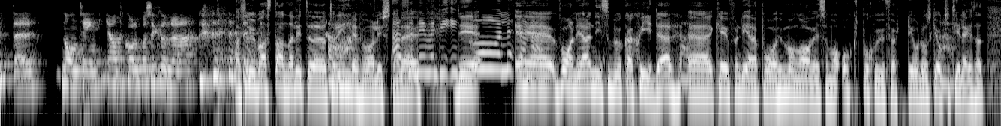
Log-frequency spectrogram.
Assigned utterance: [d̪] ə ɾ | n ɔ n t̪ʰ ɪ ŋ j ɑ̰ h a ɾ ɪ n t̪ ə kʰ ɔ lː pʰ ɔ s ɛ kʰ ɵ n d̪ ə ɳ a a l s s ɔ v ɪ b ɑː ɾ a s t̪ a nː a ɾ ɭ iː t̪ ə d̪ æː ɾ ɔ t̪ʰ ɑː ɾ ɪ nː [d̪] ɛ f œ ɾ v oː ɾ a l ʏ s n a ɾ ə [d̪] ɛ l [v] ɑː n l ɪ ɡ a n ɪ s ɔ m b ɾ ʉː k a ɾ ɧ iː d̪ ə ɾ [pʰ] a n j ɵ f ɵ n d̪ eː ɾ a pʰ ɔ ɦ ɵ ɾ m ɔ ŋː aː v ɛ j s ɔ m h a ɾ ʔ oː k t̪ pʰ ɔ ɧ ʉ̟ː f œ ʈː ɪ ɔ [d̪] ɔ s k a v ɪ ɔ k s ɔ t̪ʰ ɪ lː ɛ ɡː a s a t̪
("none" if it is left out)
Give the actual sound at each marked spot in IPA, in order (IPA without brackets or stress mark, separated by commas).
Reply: t̪, d̪, d̪, v, kʰ, d̪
